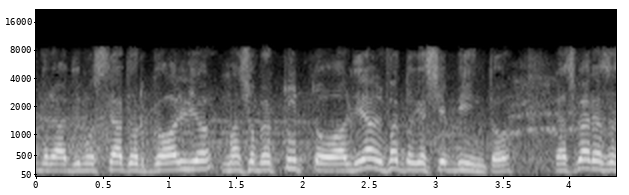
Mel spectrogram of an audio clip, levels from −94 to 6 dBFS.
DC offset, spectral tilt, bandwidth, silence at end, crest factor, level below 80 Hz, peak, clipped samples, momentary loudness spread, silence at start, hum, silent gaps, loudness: under 0.1%; -7 dB/octave; 8.8 kHz; 0 s; 12 dB; -58 dBFS; -2 dBFS; under 0.1%; 6 LU; 0 s; none; none; -15 LUFS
